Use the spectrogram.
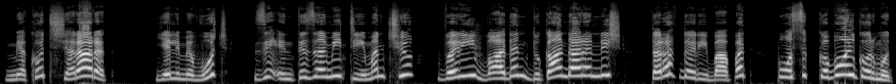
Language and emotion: Kashmiri, angry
